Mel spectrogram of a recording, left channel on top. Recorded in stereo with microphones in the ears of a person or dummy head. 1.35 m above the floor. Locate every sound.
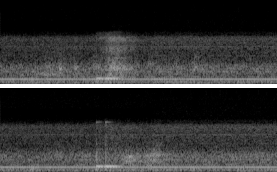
1.0 s a ringtone: 75° right (ahead or behind)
